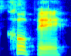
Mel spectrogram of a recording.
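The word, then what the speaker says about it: kope: coffee growing uh conditions the low lone word for coffee in Hawaii uh language is copay pronounced cope so um the coffee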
